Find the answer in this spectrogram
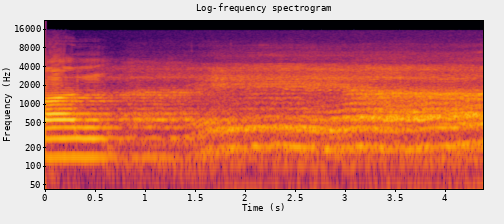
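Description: A man chanting an Arabic shalawat verse into a microphone, unaccompanied. A long held note ends about half a second in, and quieter held singing follows.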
